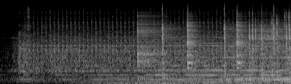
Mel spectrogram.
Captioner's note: reel rattles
